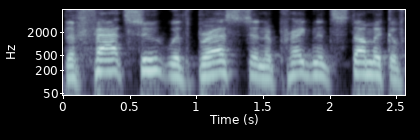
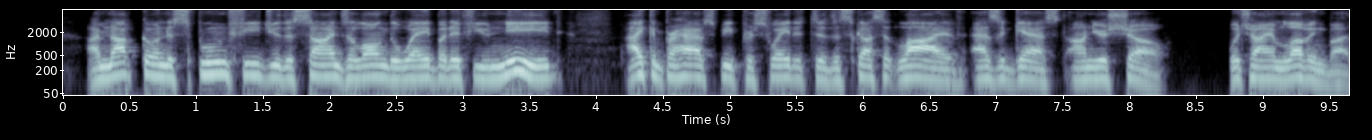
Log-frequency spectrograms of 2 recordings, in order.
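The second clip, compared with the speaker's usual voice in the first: ordinary talk, nothing marked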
